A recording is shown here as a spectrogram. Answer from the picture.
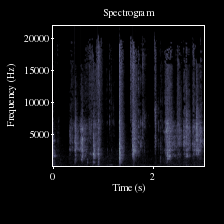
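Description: Someone breaking into a spiced chili chocolate bar: irregular bursts of crisp, papery crinkling and crackling with brief pauses between, fairly loud, with no talking.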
